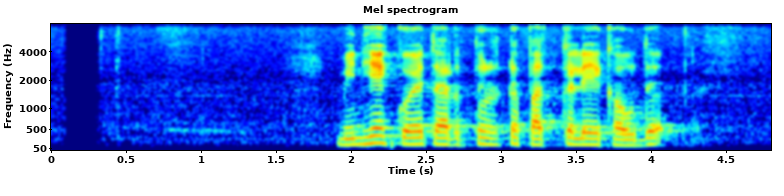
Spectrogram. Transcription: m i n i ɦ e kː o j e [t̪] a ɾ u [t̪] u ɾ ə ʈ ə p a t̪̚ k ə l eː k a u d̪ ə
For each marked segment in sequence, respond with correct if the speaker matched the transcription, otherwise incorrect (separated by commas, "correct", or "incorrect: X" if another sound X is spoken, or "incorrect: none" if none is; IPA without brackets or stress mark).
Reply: correct, correct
